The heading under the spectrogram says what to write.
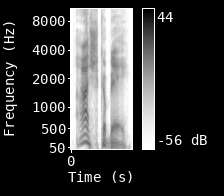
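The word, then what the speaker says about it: uisge beatha: derived from the Gallic word, which is pronounced Ashkabe.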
